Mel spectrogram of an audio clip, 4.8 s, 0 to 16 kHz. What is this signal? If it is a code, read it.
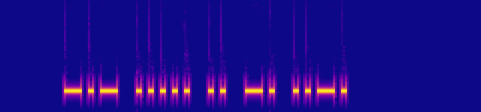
Morse code, heard as a keyed tone, about 20 wpm, 700 Hz. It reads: K5INF
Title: USA Call Signs - 5 Characters - Repeated 3x - 20wpm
